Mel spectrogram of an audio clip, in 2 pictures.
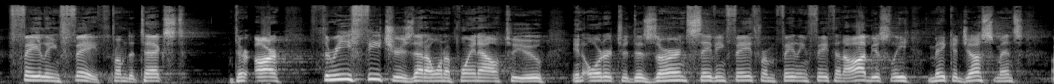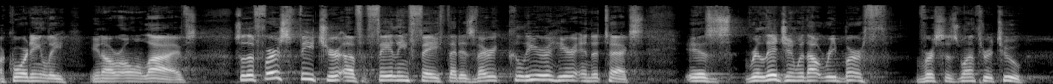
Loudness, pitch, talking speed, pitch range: -15 LUFS, 170 Hz, 165 wpm, 155-185 Hz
